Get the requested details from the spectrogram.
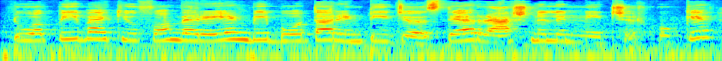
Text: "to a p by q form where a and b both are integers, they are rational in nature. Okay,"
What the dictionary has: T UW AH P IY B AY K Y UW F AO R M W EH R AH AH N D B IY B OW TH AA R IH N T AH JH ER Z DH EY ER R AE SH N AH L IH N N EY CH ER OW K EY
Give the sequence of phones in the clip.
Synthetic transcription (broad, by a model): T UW AH P IY B AY K Y UW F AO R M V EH R AH AH N D B IY B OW T AA R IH N T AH JH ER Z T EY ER R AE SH N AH L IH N N EY CH ER OW K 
